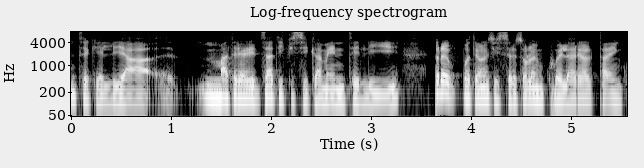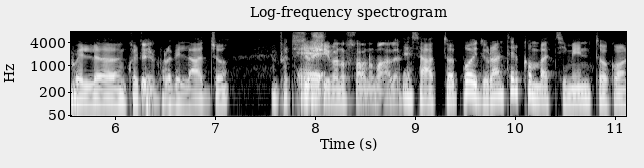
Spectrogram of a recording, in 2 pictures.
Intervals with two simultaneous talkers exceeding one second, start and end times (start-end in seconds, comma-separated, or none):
none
